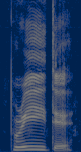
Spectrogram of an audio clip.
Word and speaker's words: breath: breathe. 요거는 breath예요. 이건 숨, 호흡이에요. 명사예요. breath. 숨 쉬다는 어떻게 돼요? 이가 하나 더 붙어요. breathe. 발음이 breath에서 breathe, 에에서 이로 바뀌고 th에서 the로 바뀌는 거예요. breath, breathe.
